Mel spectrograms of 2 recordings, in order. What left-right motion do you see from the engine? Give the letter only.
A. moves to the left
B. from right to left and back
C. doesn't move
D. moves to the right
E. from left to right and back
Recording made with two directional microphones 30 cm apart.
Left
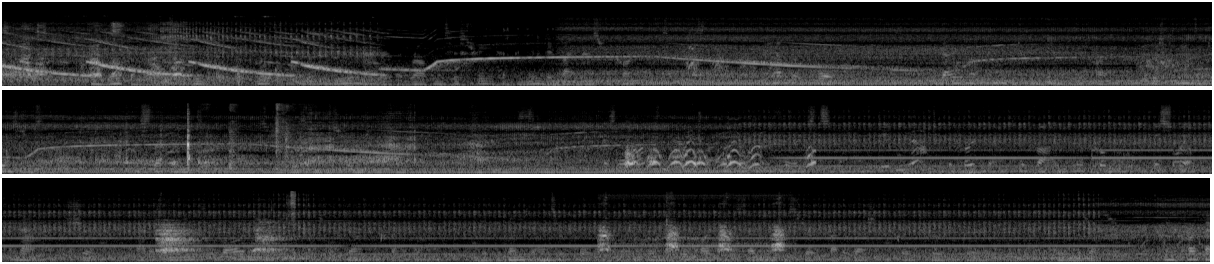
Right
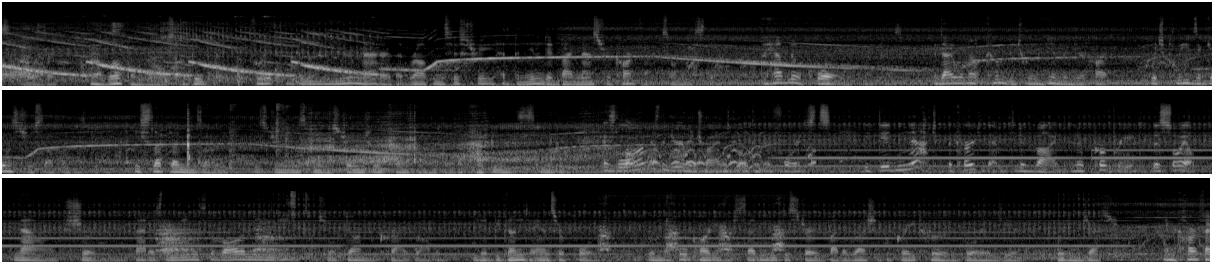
C.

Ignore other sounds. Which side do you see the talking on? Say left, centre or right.
right.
